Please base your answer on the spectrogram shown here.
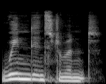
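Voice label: "wind instrument", British English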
